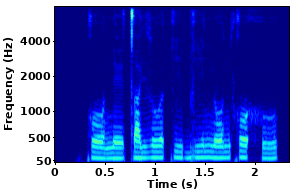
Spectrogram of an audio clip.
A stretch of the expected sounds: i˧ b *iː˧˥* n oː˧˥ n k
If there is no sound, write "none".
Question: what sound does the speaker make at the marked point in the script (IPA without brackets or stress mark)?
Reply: iː˧˥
